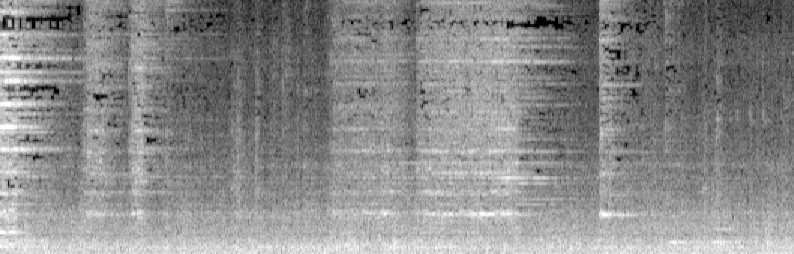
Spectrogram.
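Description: Freight train tank cars rolling past on the rails, with the wheels running steadily and a loud clank right at the start. A few short, high wheel-on-rail squeals come about a second in, around four to five seconds in, and again at six seconds.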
